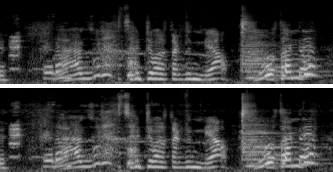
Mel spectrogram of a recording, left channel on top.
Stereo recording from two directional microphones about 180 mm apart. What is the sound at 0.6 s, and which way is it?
Speech, centre (ahead or behind).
